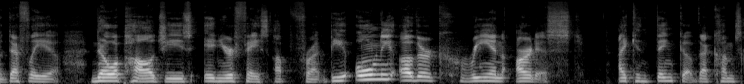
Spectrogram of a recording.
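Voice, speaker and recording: A man hosting a music video reaction, talking casually with lots of ums, restarts and trailing asides. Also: mid-range voice. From United States. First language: English. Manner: rambling, many ums and restarts.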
